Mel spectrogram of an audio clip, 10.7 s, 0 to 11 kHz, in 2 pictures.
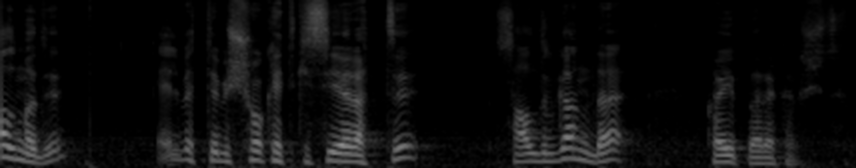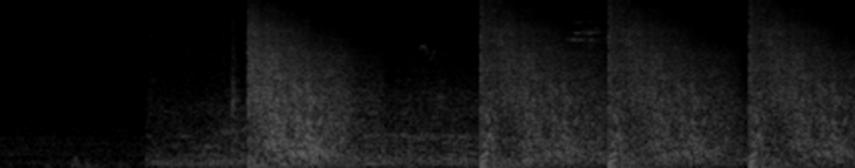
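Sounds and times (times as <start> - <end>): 
speech: 0.0 - 5.3
constant noisy background: 0.0 - 10.6
gunshots in an armed attack in Yomra district, Trabzon, Turkey: 6.6 - 10.6.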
